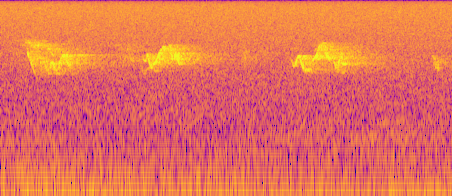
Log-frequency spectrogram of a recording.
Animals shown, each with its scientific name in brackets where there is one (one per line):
Red-eyed Vireo (Vireo olivaceus)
